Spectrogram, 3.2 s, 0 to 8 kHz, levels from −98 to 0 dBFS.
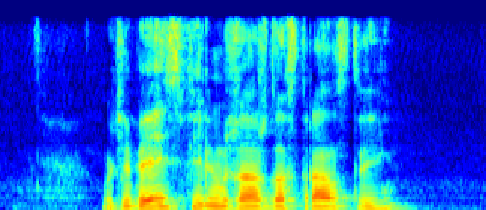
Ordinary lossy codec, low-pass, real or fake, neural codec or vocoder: MP3, 64 kbps; 7.2 kHz; fake; codec, 16 kHz, 16 kbps, FunCodec, trained on Chinese and English, 50 frames a second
